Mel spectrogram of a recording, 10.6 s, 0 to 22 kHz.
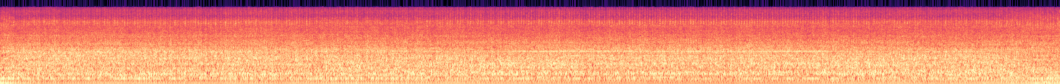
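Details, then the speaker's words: Honda Integra, ported/port-matched intake manifold with 70 mm throttle body, just started after TPS problems, cooling system being bled: steady, even idle with smooth hum and some hiss, no misses or hunting; idling fine. "just double check that everything is going accordingly but so far it's idling good so I don't think my TPS is that far"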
